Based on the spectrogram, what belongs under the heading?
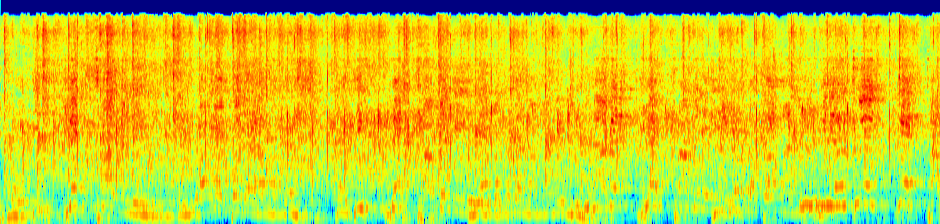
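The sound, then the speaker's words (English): An audience claps to the Lord steadily and loudly throughout, the dense patter of many hands blending with raised voices that rise and fall over the clapping. “To clap to the Lord.”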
